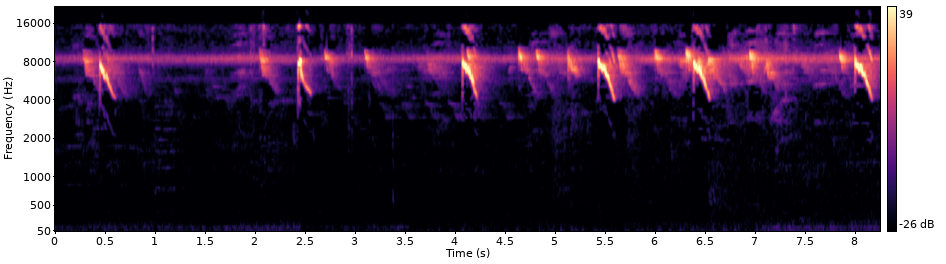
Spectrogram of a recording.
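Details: White-eye call used to lure birds in the forest: repeated piercing chirps that drop quickly in pitch, sometimes paired, coming every second or so, with a low hum at the start and again near the end.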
